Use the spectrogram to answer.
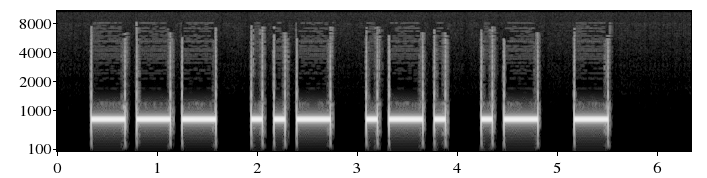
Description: Morse code, heard as a keyed tone, about 10 wpm, 800 Hz. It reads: OURAT
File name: CW / DET / 1 3 1500C S C 10wpm 3335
